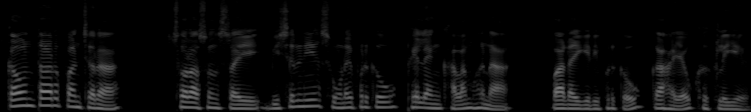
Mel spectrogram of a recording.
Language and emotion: Bodo, neutral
